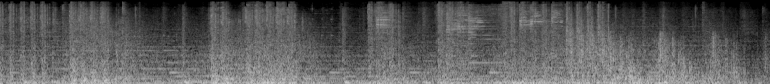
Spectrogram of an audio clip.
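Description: Rapid rifle fire from a next-generation squad weapon, loud bursts of gunshots in quick succession, dense and continuous, close and booming with no voices.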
